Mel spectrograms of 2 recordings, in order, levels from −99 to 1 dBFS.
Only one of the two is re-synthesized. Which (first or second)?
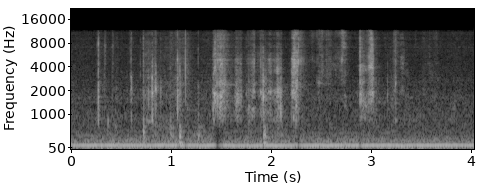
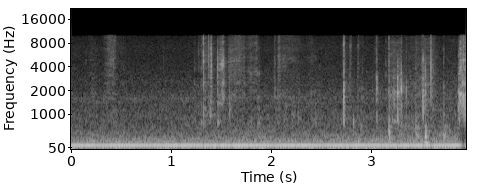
first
